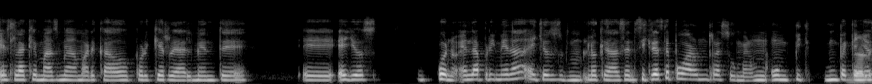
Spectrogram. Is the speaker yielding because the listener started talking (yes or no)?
yes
